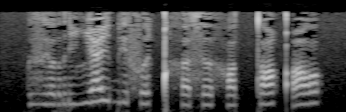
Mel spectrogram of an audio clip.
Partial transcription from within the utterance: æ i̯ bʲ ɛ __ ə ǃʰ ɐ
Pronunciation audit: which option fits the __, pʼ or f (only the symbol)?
f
